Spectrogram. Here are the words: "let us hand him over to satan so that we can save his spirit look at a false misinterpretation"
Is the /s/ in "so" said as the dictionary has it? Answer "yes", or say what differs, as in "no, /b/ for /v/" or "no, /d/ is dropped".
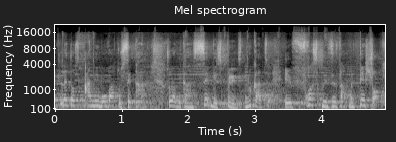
yes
